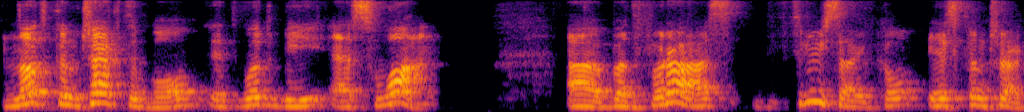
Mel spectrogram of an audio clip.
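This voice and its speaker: Bright, sharp tone in a strong Polish accent, with lively intonation and a fairly slow pace. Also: man. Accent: thick Polish. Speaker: mathematician giving a colloquium talk. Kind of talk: lecture. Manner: hesitant, many fillers.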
